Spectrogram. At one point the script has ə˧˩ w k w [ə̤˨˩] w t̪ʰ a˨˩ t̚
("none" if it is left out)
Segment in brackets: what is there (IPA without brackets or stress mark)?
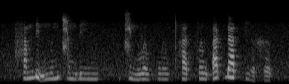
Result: ə̤˨˩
